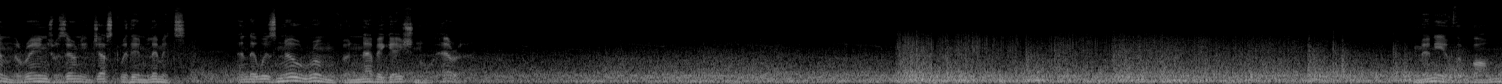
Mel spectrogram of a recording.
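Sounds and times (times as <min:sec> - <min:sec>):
bombs exploding: 0:08.8 - 0:15.0.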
